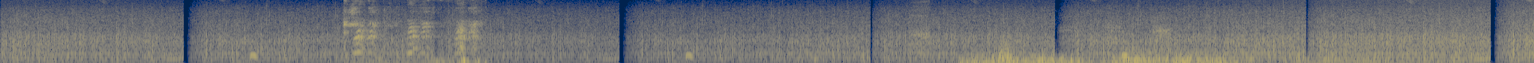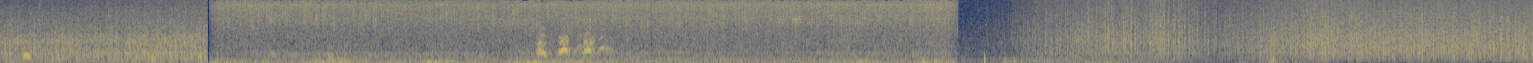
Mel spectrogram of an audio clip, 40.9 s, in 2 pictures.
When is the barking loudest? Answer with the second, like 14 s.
28 s.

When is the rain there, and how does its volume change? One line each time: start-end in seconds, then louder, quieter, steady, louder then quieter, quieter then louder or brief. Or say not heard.
0.0-40.8 louder.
